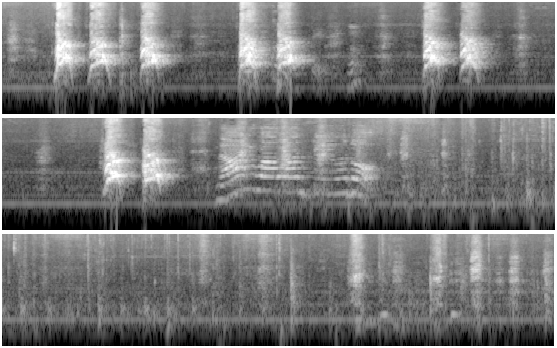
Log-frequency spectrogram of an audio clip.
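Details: Westie named Nitaro barking in quick bursts of two or three sharp barks, then a wavering whine-like vocalisation, then a fading run of quiet clicks over a low steady hum.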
